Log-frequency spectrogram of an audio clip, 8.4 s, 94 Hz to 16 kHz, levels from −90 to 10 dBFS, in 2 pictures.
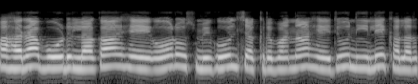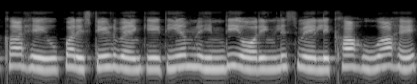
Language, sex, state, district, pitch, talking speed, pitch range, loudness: Hindi, female, Punjab, Pathankot, 250 Hz, 185 wpm, 235-270 Hz, -16 LUFS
